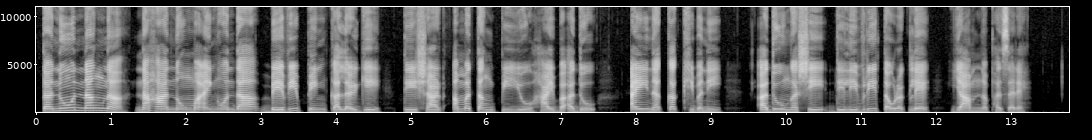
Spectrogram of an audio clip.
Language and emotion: Manipuri, neutral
